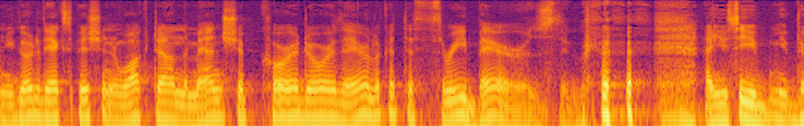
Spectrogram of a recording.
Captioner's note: laughs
